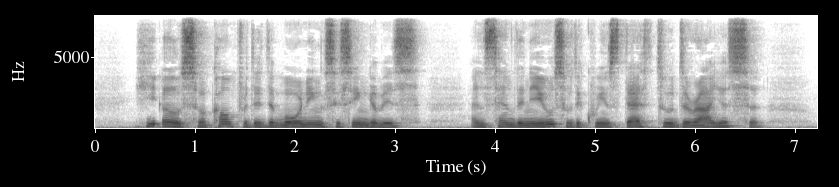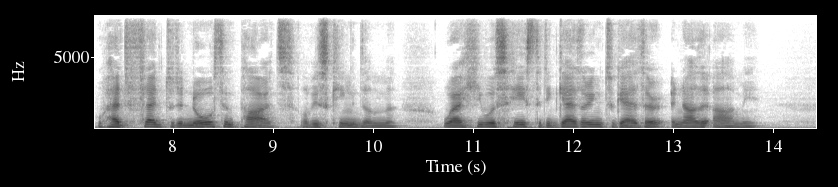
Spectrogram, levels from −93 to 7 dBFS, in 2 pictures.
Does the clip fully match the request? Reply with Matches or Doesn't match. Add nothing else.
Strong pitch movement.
Doesn't match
